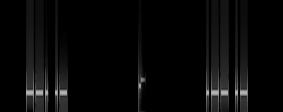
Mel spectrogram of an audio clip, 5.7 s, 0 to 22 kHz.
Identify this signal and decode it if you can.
Morse code, heard as a keyed tone, about 25 wpm, 700 Hz. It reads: GA WA
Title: US States 25wpm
